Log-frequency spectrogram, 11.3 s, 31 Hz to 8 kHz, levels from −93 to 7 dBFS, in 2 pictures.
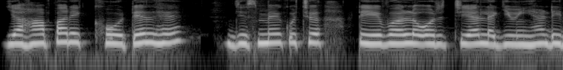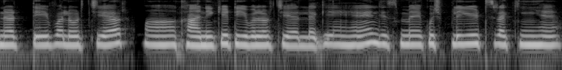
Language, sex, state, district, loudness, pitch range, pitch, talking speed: Hindi, female, Bihar, Purnia, -26 LUFS, 230-255 Hz, 245 Hz, 165 wpm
